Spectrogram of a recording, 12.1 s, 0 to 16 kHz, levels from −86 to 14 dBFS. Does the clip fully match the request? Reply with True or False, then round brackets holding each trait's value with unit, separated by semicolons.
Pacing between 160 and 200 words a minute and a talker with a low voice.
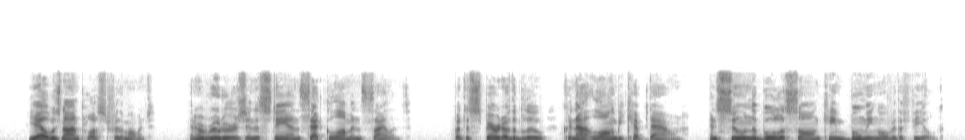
True (190 wpm; 120 Hz)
